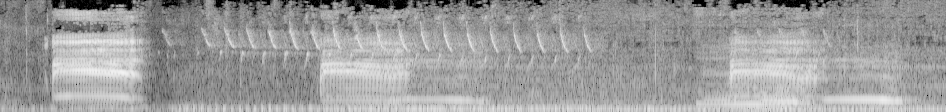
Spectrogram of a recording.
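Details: Domestic female cow calling to her herd while eating grass leaves: short loud moos, one early and a pair near the end, with softer lowing between, a steady low hum and rapid high chirping behind.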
